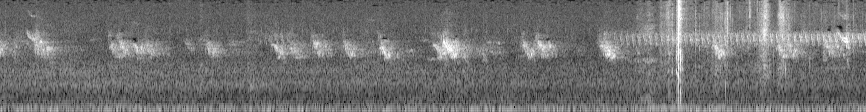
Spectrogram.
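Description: A small bird repeating short, falling high chirps about twice a second over a low outdoor rumble, with a steady high trill joining about six seconds in. A single sharp click sounds near the end.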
